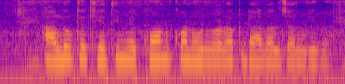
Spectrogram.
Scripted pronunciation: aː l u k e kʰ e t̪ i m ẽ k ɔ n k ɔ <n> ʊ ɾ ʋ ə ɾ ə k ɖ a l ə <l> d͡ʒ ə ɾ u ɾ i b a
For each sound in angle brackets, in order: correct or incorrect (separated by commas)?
correct, correct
